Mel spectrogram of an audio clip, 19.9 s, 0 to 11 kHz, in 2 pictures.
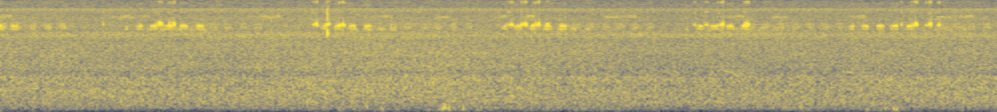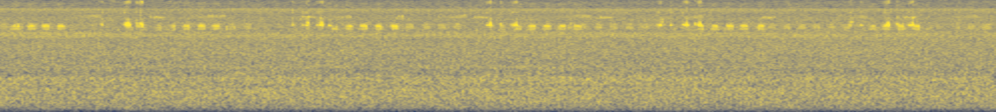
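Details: Terraced rice fields of Kikuchi, Kumamoto, Japan, on a calm morning before Typhoon No. 10 (6 September): a bell cricket gives repeated high, tinkling pulse trains in short phrases, set against constant rushing water and a couple of faint low thuds.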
